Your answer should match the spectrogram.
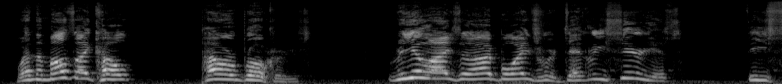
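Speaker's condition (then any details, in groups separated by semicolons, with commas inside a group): Parkinson's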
